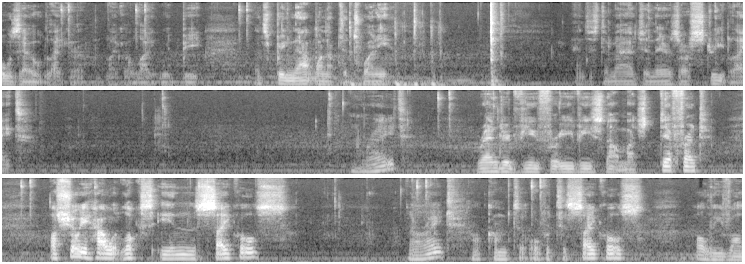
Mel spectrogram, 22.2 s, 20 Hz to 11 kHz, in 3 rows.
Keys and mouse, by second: 0.6 click, 2.4-5.4 drag, 4.1 d, 6.5-7.2 middle drag, 9.0-10.7 middle drag, 11.8 click, 12.3-14.1 middle drag, 15.0 click, 15.5 middle click, 16.8 click, 19.0-20.3 drag.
